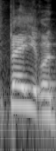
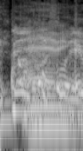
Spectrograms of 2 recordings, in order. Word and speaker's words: Peille: Moi, je prononce Peille comme dans le Sud. – Ah, c'est Peille.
